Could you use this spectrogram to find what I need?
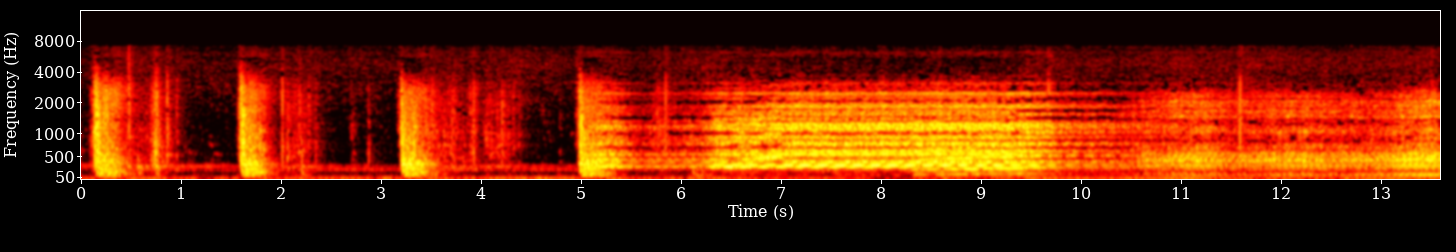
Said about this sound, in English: This is the place. It's a dance hall and tavern. They won't open up for us. All right, men. Smash down that door.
